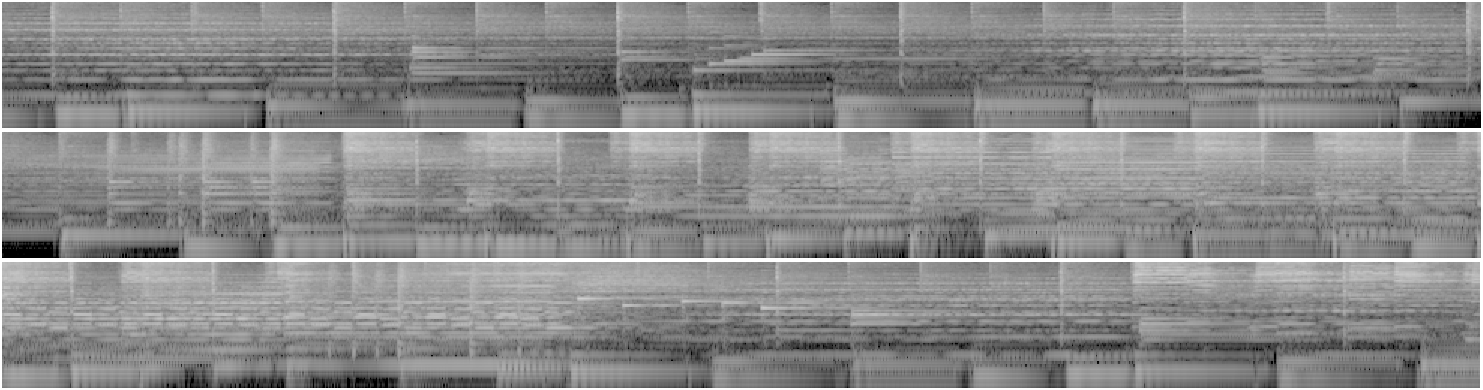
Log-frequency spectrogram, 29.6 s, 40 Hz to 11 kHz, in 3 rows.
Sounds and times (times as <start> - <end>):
Music: 0.0 - 29.5.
